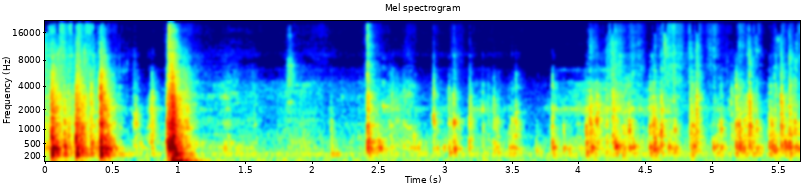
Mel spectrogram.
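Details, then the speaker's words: Dirt Devil Dynamite vacuum's rubberized wheel turned by hand gives irregular dry clicks and scrapes from debris caked inside; owner also wonders about a clog in the inlets. "It sounds like there's some sort of debris or something caked in here."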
